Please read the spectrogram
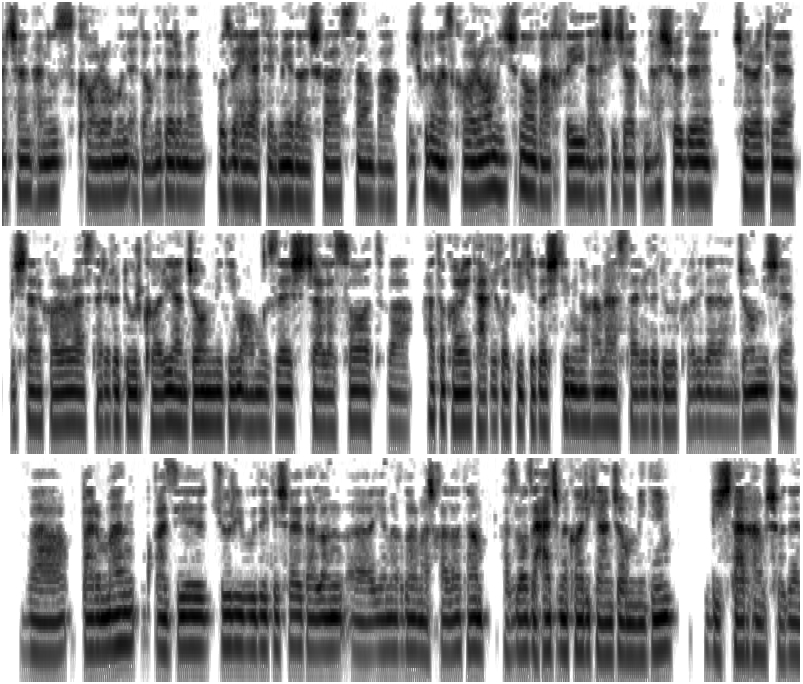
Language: Persian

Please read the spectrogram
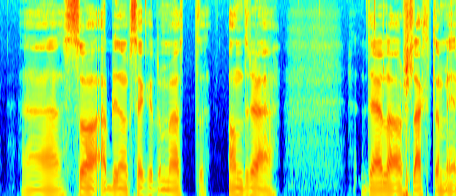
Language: Norwegian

